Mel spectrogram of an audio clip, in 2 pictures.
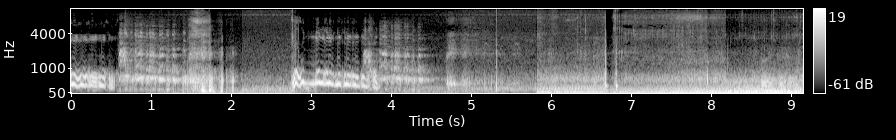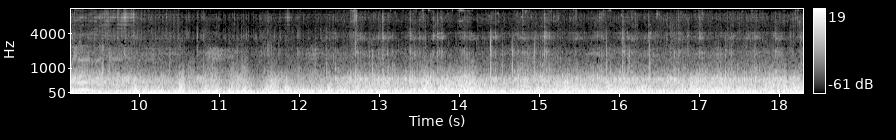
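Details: A turkey in flooded Salinas, California gobbles in quick, rattling bursts, then a steady low rumble of traffic takes over.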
